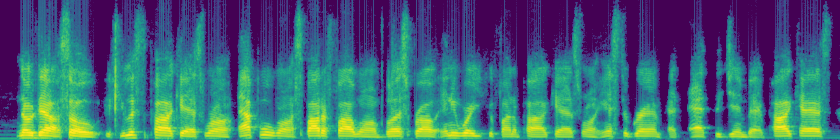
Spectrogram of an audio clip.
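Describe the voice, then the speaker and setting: An unremarkable speaking voice with an American accent moves at a fairly quick pace with hardly any pauses. The intonation stays fairly even. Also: man, medium pitch for a man. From Texas. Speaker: former NFL safety and podcast host. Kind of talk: casual chat.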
